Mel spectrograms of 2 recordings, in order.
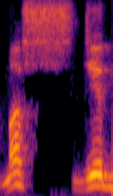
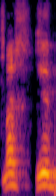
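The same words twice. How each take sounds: First: The word is said slowly and calmly. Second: The word is said quickly and rushed. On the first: The speaker calls it right. "आराम से पढ़ना है" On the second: The speaker calls it wrong. "ऐसे नहीं"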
